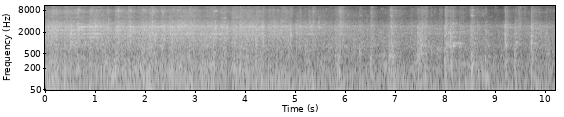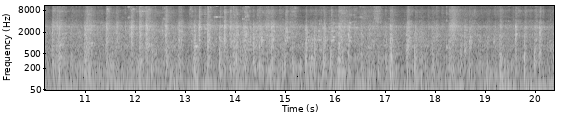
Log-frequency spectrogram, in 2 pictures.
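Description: Passenger train coach running on the rails: a steady rumble and rush at first, then from about six seconds in irregular sharp clacks as the wheels cross rail joints and the points of a station.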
